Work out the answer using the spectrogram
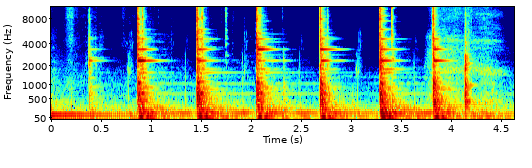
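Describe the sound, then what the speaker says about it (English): A hammer strikes the back of a socket fitted on a rusted bolt on a VW T4, six sharp metallic blows in an even rhythm, each ringing briefly before the next, loud and close. "and then I smashed the back of the socket"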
